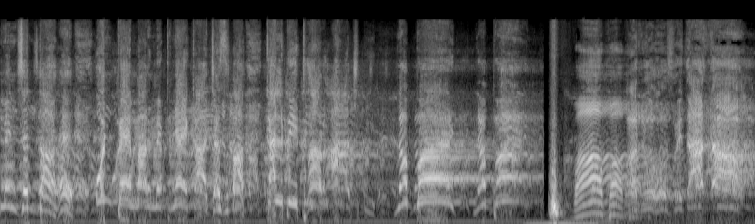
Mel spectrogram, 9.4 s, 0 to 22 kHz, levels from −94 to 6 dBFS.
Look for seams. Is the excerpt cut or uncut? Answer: cut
